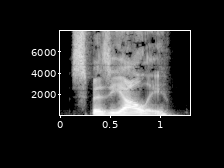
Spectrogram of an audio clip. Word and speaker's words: Spezialy: Tom Spezialy, I believe is how he pronounced his last name.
